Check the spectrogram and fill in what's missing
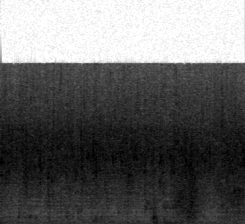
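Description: A piece of fish searing in a hot cast iron pan gives a steady, loud, even sizzle that continues throughout without a break.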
